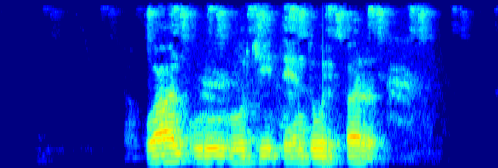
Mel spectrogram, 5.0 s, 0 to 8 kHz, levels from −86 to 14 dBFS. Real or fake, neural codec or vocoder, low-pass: real; none; 7.2 kHz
